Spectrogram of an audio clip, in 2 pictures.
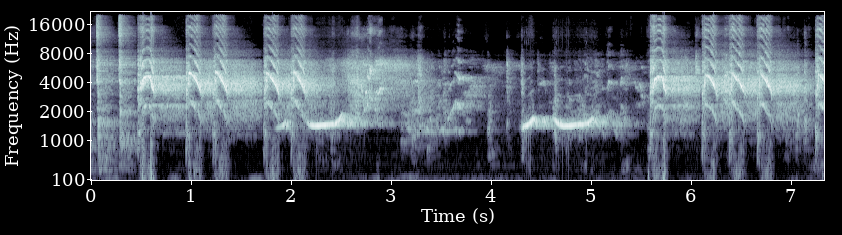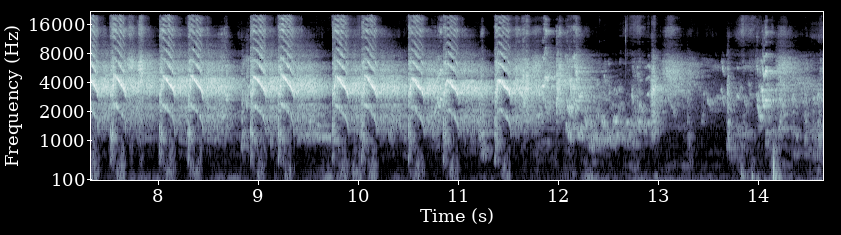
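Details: Two caged ringneck parrots talking to each other, said to speak Urdu; dense rapid high chattering with repeated squawky notes and short clear whistled slurs, pausing briefly near the middle before the chatter resumes.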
